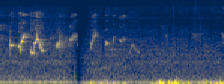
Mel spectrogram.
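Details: Southern-style counting-phrase song of a red-whiskered bulbul, with rapid chirpy whistled notes in two bursts either side of a brief break, accompanied by low thumping handling noise and a constant hum.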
